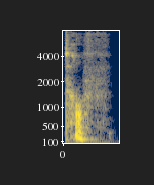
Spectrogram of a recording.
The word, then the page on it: toff: British English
